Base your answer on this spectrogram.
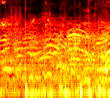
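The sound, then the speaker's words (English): Basketball dribbled on the court during a game: a few dull, irregular thumping bounces beneath continuous talk. “You probably heard the dribble on the radio there.”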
